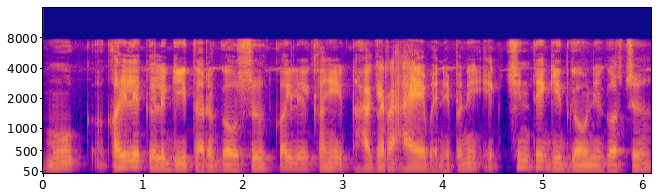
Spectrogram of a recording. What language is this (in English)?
Nepali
